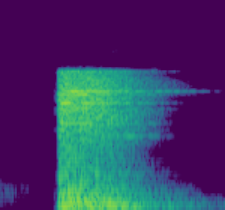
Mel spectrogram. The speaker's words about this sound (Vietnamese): Đại ấn như trời nện thẳng vào cái đồng lô, phát ra tiếng như là rồng phá trường thiên, âm thanh vang vọng.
